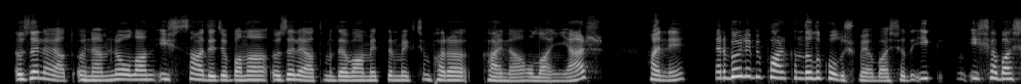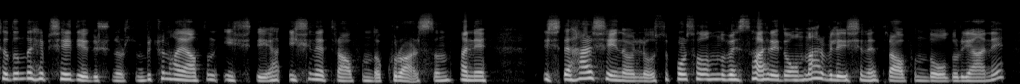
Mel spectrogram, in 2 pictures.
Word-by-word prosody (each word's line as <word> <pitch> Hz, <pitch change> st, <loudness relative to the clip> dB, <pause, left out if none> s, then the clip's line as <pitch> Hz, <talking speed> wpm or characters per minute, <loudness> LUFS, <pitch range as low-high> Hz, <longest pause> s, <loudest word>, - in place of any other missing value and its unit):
Özel 280 Hz, +5 st, +4 dB
hayat 195 Hz, -8 st, -1 dB
önemli 200 Hz, +1 st, +1 dB
olan, 225 Hz, -1 st, +3 dB
iş 235 Hz, +1 st, -3 dB
sadece 205 Hz, -5 st, +1 dB
bana 205 Hz, 0 st, +3 dB
özel 215 Hz, +2 st, +3 dB
hayatımı 190 Hz, -1 st, 0 dB
devam 190 Hz, 0 st, +2 dB
ettirmek 195 Hz, 0 st, -1 dB
için 225 Hz, +2 st, -7 dB
para 200 Hz, -2 st, +2 dB
kaynağı 175 Hz, -4 st, -1 dB
olan 170 Hz, -1 st, -1 dB
yer. 170 Hz, -, -3 dB, 0.4 s
Hani, 215 Hz, 0 st, 0 dB, 0.3 s
yani, 300 Hz, +2 st, +1 dB
böyle, 370 Hz, 0 st, +5 dB
bir 350 Hz, -, -2 dB
farkındalık 295 Hz, -2 st, +2 dB
oluşmaya 195 Hz, -7 st, 0 dB
başladı. 175 Hz, +4 st, -3 dB
İlk 280 Hz, +4 st, -4 dB, 0.3 s
işe 285 Hz, 0 st, -1 dB
başladığında 260 Hz, 0 st, +2 dB
hep 260 Hz, 0 st, -1 dB
şey 240 Hz, -3 st, +1 dB
diye 185 Hz, -5 st, +3 dB
düşünürsün, 175 Hz, 0 st, -6 dB
bütün 235 Hz, +5 st, -4 dB
hayatın 210 Hz, -2 st, +1 dB
iş 195 Hz, -4 st, -7 dB
diye, 175 Hz, +4 st, 0 dB
işin 220 Hz, +3 st, -4 dB
etrafında 170 Hz, -5 st, -2 dB
kurarsın. 180 Hz, +2 st, -2 dB
Hani, 190 Hz, -3 st, +2 dB, 0.5 s
işte, 225 Hz, -2 st, 0 dB
her 275 Hz, +7 st, +3 dB
şeyin 235 Hz, -9 st, 0 dB
öyle, 165 Hz, -2 st, -1 dB
o 155 Hz, -, -2 dB
spor 240 Hz, +5 st, 0 dB
salonu 235 Hz, -2 st, +2 dB
vs. 210 Hz, +4 st, -6 dB, 0.3 s
de 210 Hz, -, 0 dB
onlar 225 Hz, +6 st, +1 dB
bile 200 Hz, -3 st, +4 dB
işin 190 Hz, +1 st, -3 dB
etrafında 175 Hz, -2 st, -2 dB
olur, 160 Hz, +1 st, -1 dB
yani. 170 Hz, -, -2 dB
205 Hz, 155 wpm, -23 LUFS, 180-240 Hz, 0.5 s, böyle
